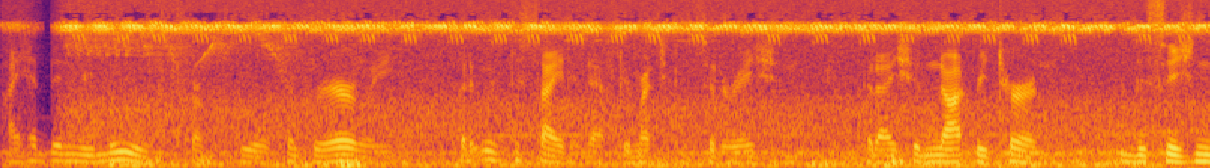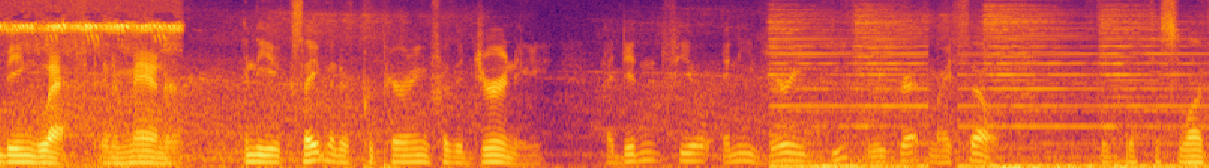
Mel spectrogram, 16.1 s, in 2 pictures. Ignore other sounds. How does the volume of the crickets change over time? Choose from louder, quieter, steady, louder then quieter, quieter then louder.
steady.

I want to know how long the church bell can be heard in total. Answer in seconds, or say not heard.
3 s.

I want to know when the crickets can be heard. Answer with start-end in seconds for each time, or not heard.
0.0-9.3.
